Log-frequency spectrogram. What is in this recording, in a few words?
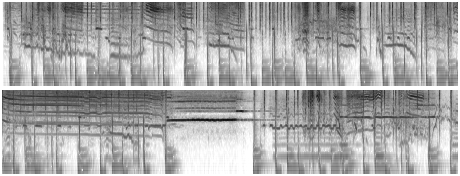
vegetable orchestra; scoville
